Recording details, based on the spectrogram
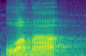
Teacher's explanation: وما یہ الف مدہ ہے اور ہونٹوں کو گول کرتے ہوئے واو کو ادا کرنا ہے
